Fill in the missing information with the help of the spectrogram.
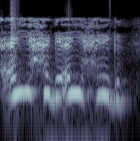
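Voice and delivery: أي حاجة said high and loud, repeated; emphatic insisting. A narrator's reading.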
